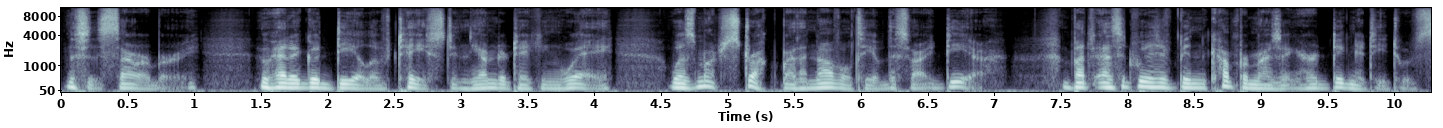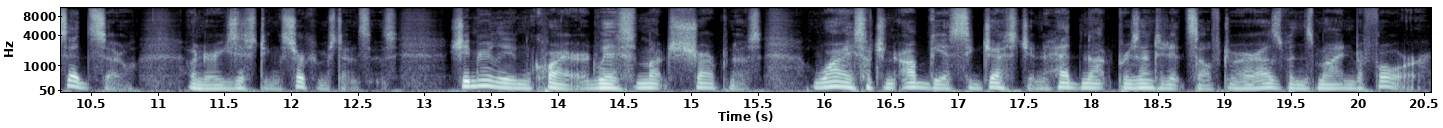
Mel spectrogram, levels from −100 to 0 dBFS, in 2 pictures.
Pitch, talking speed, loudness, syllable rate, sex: 110 Hz, 170 wpm, -20 LUFS, 5.2 syllables/s, male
